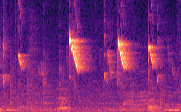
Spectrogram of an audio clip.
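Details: Female Oriental white-eye lure call intended to set males singing; a few loud, high, sharply descending chirps spaced about a second apart over faint quieter twitters.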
